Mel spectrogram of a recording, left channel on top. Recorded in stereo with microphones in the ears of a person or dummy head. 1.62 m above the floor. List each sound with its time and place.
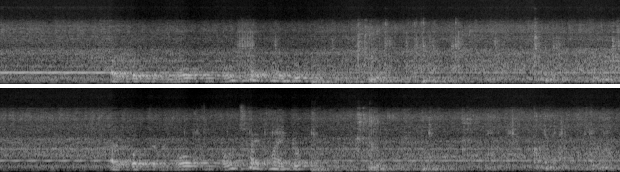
1.1 s a man speaking: 60° right (ahead or behind), 3 m; by 3.0 s 70° right (ahead or behind), 1.5 m
3.1 s footsteps: 20° right (ahead or behind), 6.5 m; by 6.1 s 25° right (ahead or behind), 8.5 m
